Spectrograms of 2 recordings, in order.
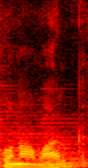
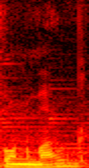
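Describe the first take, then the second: First: The vowel after 'Son' is kept. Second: The vowel after 'Son' is dropped. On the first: This is the actual name. "Actually নামটা হচ্ছে গিয়ে সোনামার্গ" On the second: This is how it is often said. "অনেক সময় উচ্চারণ করা হয় সোনমার্গ"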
